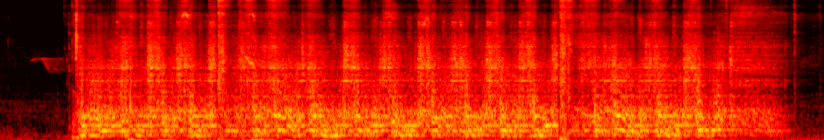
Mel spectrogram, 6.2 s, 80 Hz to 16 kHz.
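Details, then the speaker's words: Rare experimental four-cylinder big block, first start in about 15 years, ignition timing being adjusted: catches under throttle, runs rough and uneven for about five seconds, then dies despite fuel delivery; timing suspected. "I was giving it throttle. Okay. It's shooting fuel. I don't understand why it's not staying running then."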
